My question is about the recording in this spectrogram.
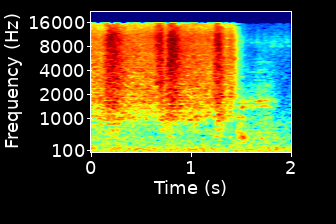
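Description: Wire drum brushes swept across a coated drumhead, giving one continuous swishing hiss that fades out about a second and a half in.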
